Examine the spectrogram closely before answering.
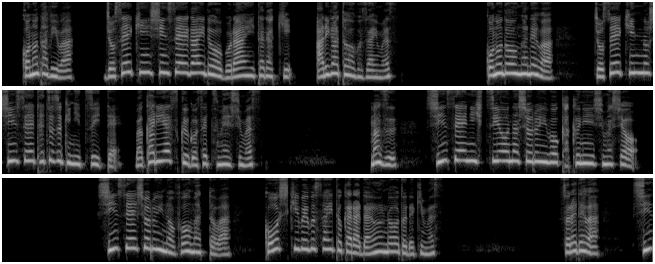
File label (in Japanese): ナレーション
